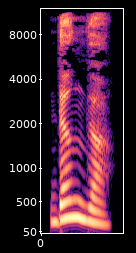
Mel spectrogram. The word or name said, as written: ಡಂಗ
